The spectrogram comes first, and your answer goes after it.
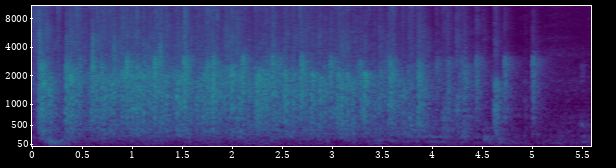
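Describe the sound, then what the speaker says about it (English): A seminar audience at a community ecology session gives a round of applause. The moderate, fairly close clapping is steady for about four seconds, then thins into a few scattered claps before fading to quiet. "Round of applause."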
